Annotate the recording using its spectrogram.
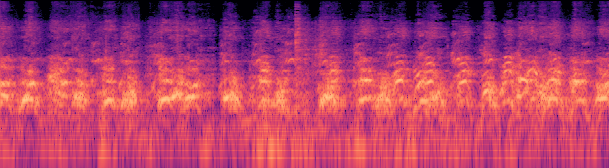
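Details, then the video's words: Alabai and Tibetan Mastiff guard dogs from Pogoanele, Buzău, Romania, giving fast, deep, repeated barks several times a second, voices overlapping in a steady noisy chorus. "Alabai & Mastiff Tibetan Guard BFR-Dogs"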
